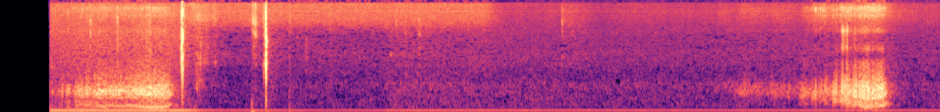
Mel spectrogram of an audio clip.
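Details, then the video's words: Female dog named Jada snoring loudly in her sleep: a rasping, throaty snore at the start and another near the end, separated by quiet breathing, with a few sharp clicks between. "Dog snoring in her sleep"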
